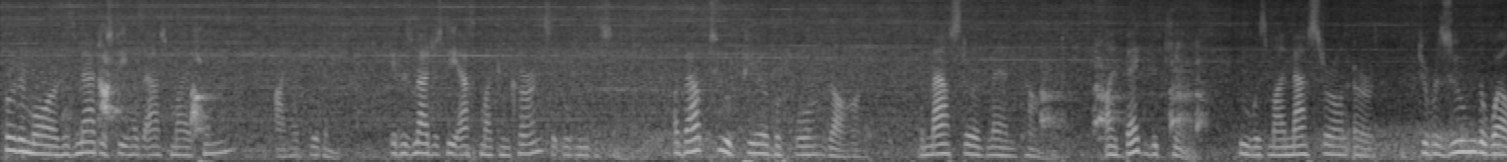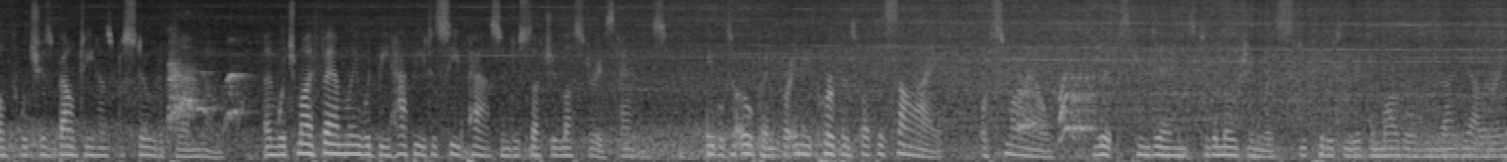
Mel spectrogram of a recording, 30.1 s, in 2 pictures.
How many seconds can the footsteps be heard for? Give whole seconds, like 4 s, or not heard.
not heard.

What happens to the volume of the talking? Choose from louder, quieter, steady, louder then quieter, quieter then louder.
steady.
